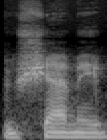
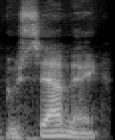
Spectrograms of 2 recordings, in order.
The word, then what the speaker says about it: Buscemi: i learned i also thought his name was pronounced buschemi but apparently he pronounces it buseme i learned that when i worked with him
